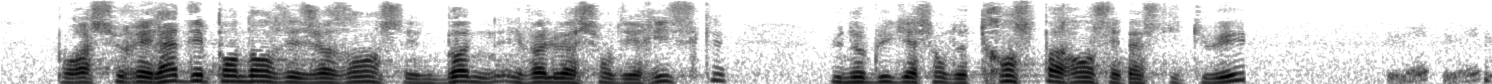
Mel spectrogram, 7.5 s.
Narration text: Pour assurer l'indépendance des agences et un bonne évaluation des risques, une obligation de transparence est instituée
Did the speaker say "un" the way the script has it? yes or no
no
